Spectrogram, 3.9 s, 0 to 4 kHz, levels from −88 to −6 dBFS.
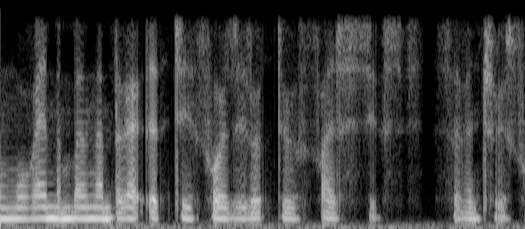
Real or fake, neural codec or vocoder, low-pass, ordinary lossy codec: fake; autoencoder, 22.05 kHz, a latent of 192 numbers a frame, VITS, trained on many speakers; 3.6 kHz; none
